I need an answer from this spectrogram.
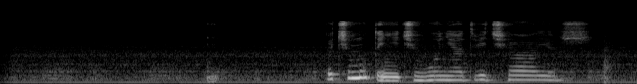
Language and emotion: Russian, sad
